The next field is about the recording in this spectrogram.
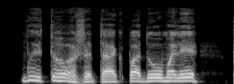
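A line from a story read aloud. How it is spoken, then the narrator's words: Groaning. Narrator (Russian): простонали Майка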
